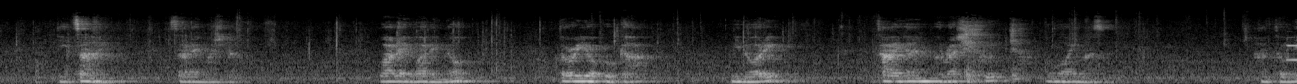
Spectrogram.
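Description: Nothing here calls for comment: the audio runs along without a single technical fault turning up anywhere.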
